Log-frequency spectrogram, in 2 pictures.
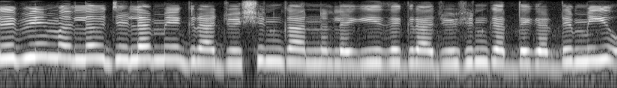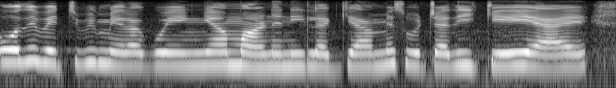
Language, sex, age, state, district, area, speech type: Dogri, female, 18-30, Jammu and Kashmir, Reasi, rural, spontaneous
